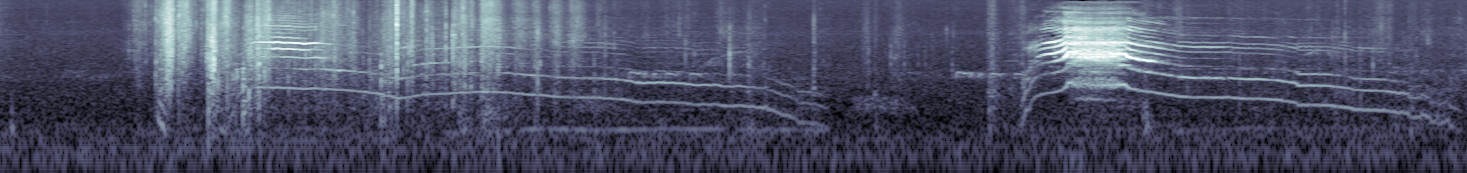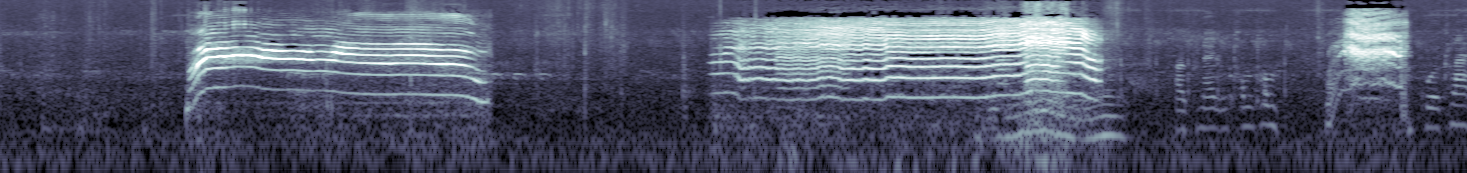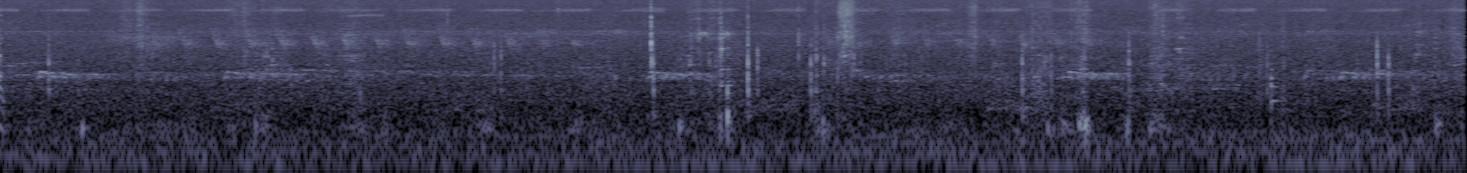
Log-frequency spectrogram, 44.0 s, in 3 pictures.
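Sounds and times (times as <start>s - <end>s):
kitten meowing: 2.5s - 8.3s, 10.3s - 14.6s, 16.6s - 19.6s, 21.8s - 25.9s, 28.0s - 28.8s.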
